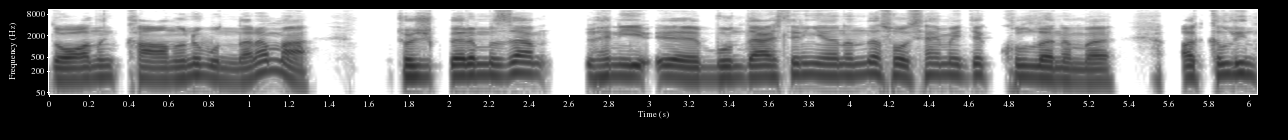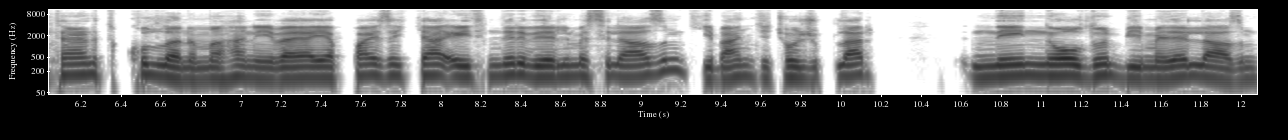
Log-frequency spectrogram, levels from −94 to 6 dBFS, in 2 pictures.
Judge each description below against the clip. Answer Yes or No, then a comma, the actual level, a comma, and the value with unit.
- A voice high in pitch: No, medium, 145 Hz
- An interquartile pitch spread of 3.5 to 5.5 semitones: No, average, 2.8 semitones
